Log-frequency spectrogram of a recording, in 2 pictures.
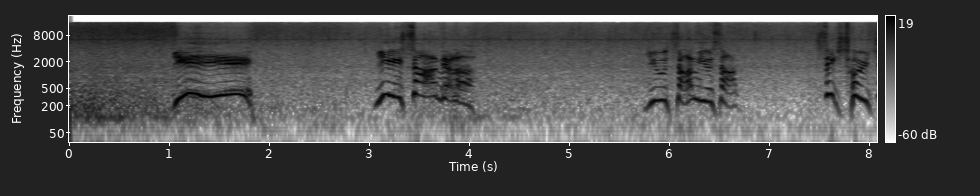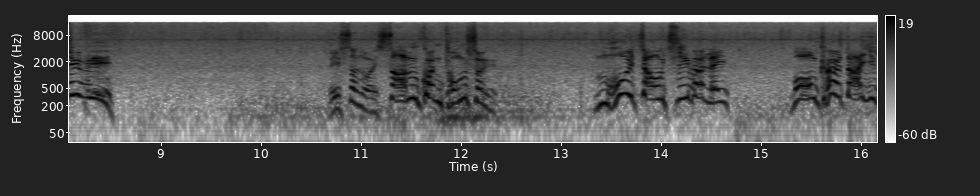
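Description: An elderly man speaks with emotion.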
